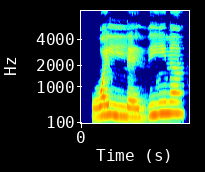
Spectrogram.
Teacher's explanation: ذال کو آپ نے نرمی سے پڑھنا ہے، اور والذین نون کو لمبا نہیں کرنا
